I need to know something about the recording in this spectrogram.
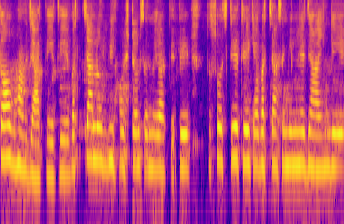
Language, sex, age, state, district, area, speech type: Hindi, female, 30-45, Bihar, Madhepura, rural, spontaneous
